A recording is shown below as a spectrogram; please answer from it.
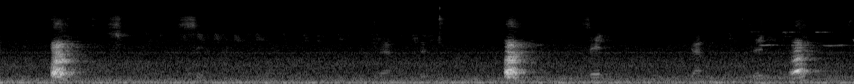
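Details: Jack, a Labrador Retriever, during morning play time: three short, sharp single barks at about 0.6, 5 and 8 seconds, separated by long quiet gaps with a low steady room hum and faint faraway voices.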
